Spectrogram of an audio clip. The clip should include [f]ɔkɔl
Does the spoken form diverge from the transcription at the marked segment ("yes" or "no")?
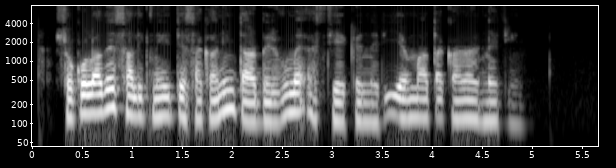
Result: yes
